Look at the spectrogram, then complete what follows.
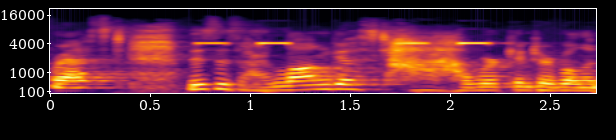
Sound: timer beeps

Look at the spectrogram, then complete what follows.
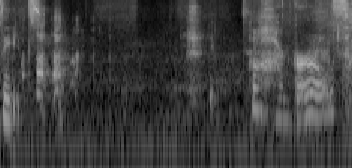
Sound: laughs

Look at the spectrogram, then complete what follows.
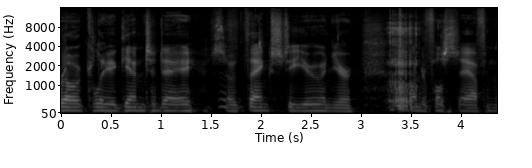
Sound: mic noise

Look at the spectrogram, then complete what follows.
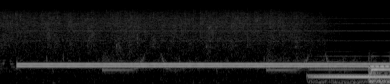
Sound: attention signal playing

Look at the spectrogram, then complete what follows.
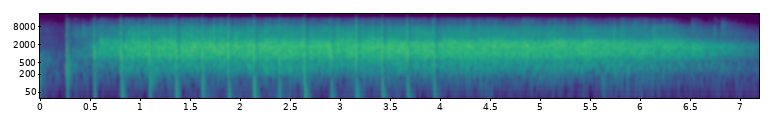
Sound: applause

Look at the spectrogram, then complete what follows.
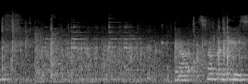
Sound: nuts clicking

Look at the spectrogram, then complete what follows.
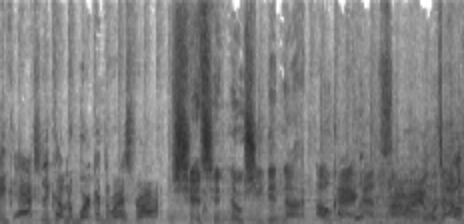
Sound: spluttering

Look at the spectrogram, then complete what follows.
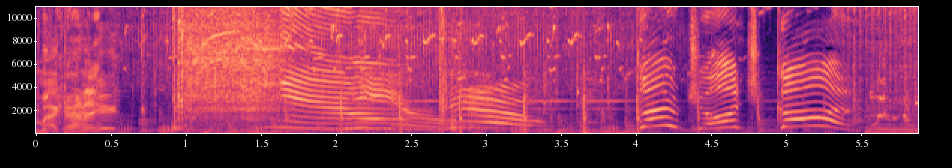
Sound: whirring

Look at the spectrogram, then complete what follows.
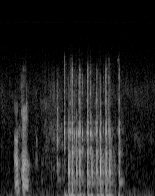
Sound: clicking telephone

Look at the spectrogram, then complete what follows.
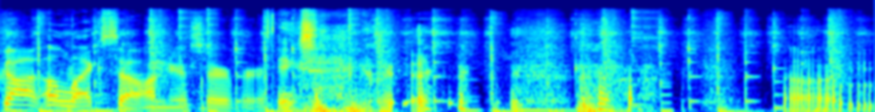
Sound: chuckles

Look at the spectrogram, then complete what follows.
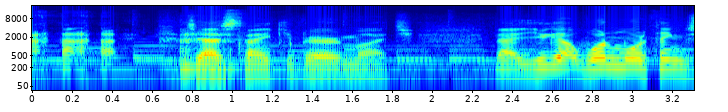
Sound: laughter

